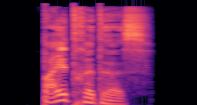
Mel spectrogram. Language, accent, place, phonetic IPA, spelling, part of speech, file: German, Germany, Berlin, [ˈbaɪ̯ˌtʁɪtəs], Beitrittes, noun, De-Beitrittes.ogg
- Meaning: genitive singular of Beitritt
